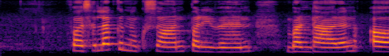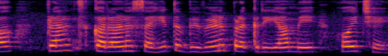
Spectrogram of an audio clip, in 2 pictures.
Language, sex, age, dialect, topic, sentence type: Maithili, female, 18-24, Eastern / Thethi, agriculture, statement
